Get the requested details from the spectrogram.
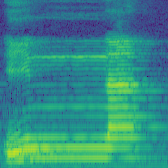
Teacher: nun tasdid dengung tiga harakat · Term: ghunah musyaddadah, gunnah musyaddadah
